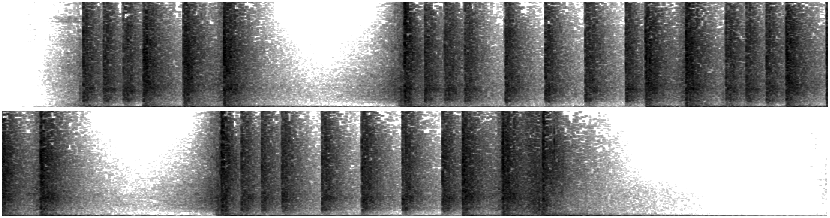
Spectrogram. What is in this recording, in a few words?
This Is Percussion Beat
